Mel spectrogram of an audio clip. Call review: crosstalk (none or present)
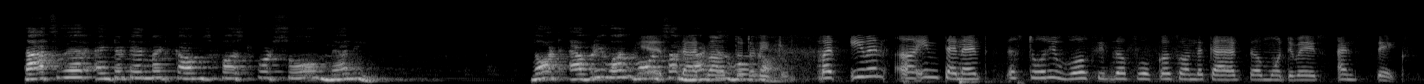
present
